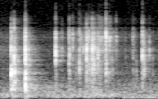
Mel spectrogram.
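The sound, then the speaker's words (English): Fingers type on a laptop keyboard while walking, producing quick, irregular clacking keystrokes, a few louder taps near the start and then a looser patter of lighter clicks, with no voices. “Why are you typing on a laptop whilst walking?”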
